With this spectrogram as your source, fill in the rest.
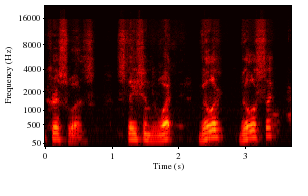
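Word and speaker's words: Vilseck: who was stationed chris was stationed what villa villasec how do you pronounce that vilsack vilsack wilson wilson i was in k-town kaiser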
